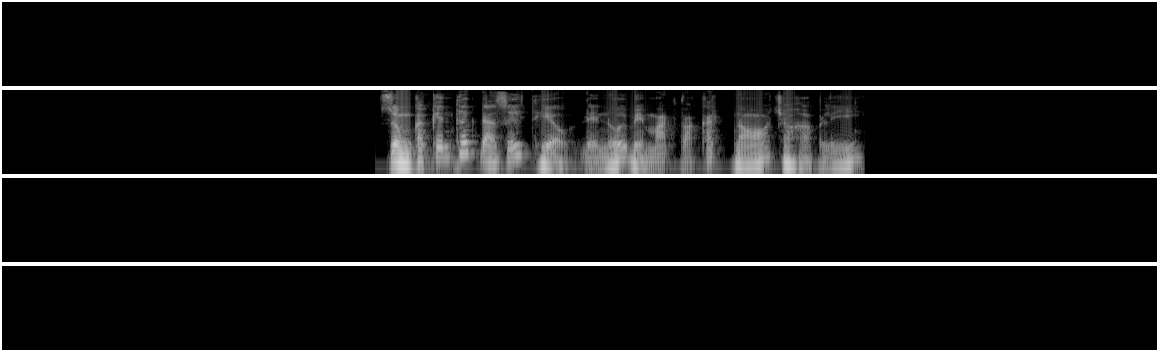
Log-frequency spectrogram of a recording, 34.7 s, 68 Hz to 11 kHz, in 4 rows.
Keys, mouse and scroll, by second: 0.5-1.7 drag, 1.7 middle click, 3.0 w, 4.1 g, 5.1 click, 5.9 w, 7.0 g, 7.6 middle click, 8.1 g, 8.6 click, 8.9 click, 9.8 click, 15.3 f, 16.1-16.4 middle drag, 17.2 middle click, 20.1 w, 20.3 Escape, 21.1 f, 22.1-22.5 right drag, 22.6 f, 22.8 ctrl+z, 24.1 f, 25.8-27.8 typing, 26.3 middle click, 27.0 right click, 27.1 right click, 27.4 Escape, 28.0 middle click, 28.2 middle click, 29.0 right drag, 29.1 g, 30.1 k, 31.0 g, 31.6 click, 32.2 middle click, 32.6 click, 32.8 alt+m, 34.0 k.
